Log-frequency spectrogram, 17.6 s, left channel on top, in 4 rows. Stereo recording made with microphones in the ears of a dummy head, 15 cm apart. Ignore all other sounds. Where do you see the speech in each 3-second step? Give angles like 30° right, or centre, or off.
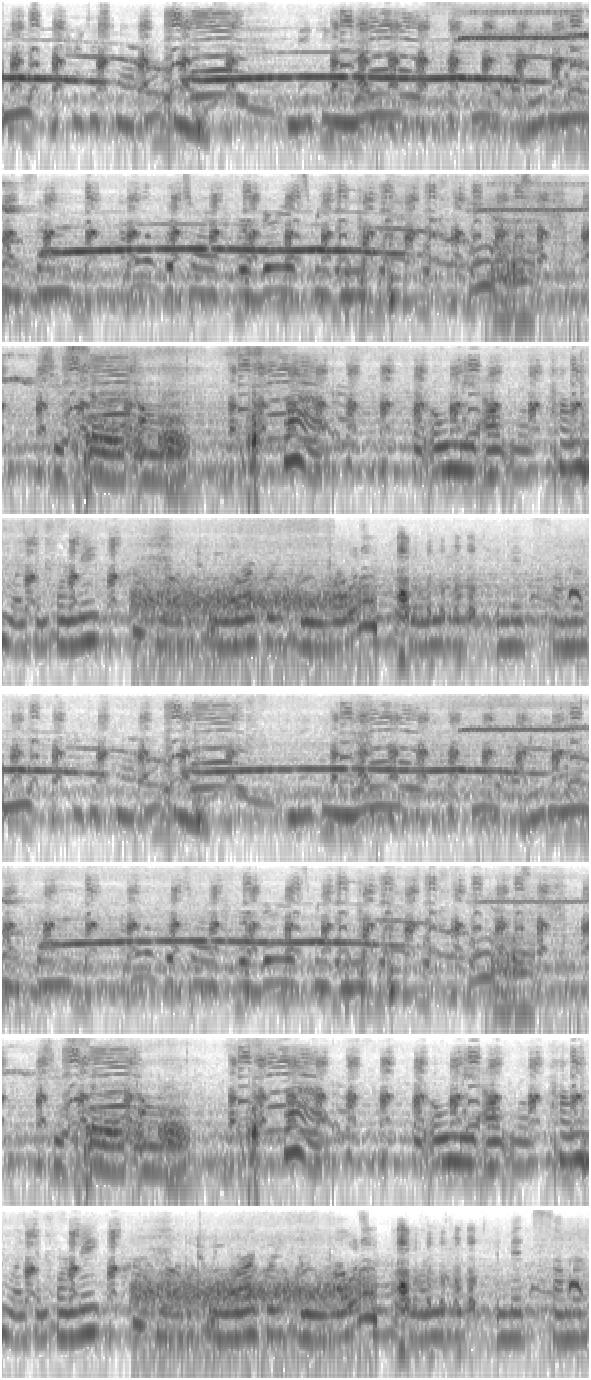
60° left, 50° left, 50° left, 30° left, 10° right, 40° right.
